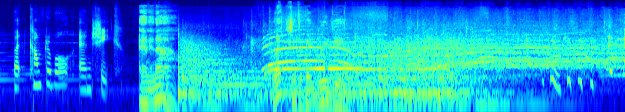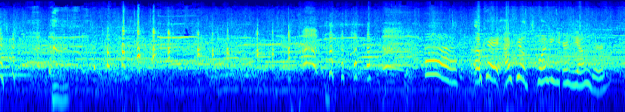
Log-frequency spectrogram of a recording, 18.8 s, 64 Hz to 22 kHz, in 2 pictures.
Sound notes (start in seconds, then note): 5.9 audience applauding; 5.9 woman laughing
